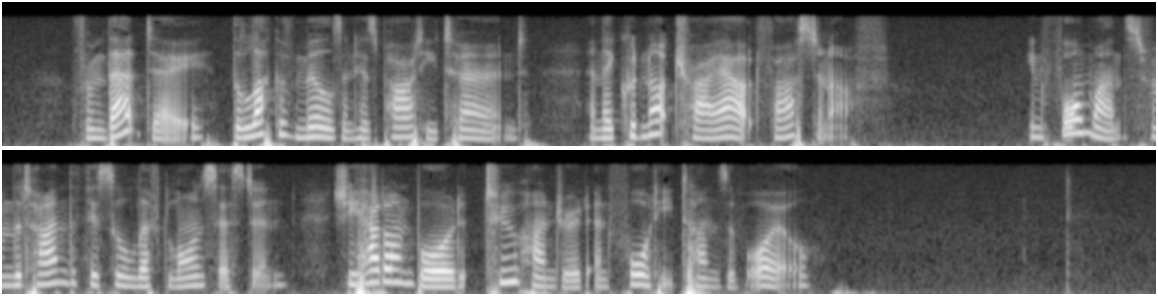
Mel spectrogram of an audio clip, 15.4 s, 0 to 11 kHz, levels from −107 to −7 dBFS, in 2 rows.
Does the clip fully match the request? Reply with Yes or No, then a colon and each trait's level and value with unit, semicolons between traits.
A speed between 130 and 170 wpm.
Yes: average, 155 wpm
